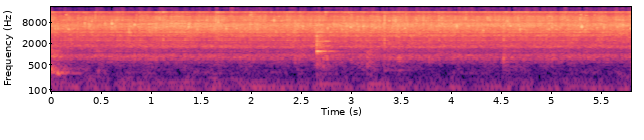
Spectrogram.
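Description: Green chilli pieces and curry leaves fry in a pan with chopped onion, a loud continuous sizzle and hiss up close with a few sharp crackles and pops, no speech.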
